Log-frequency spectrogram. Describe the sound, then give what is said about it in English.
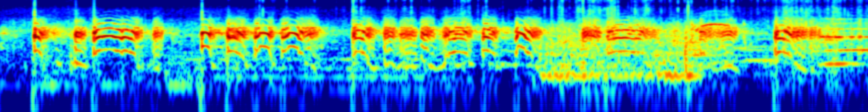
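A tick bird squawks loudly, letting out a rapid, continuous string of harsh, honking calls that overlap one another, with no talking. “The rhino, for instance, has weak eyesight, but carries the ever-alert tick bird.”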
